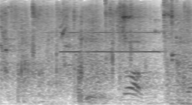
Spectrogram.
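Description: Fencing blades clash and click.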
